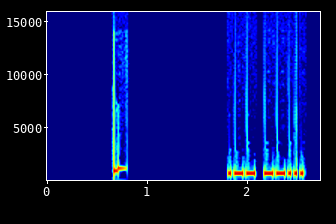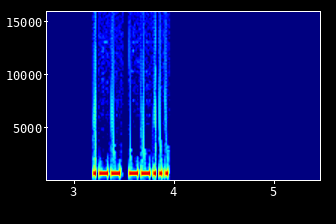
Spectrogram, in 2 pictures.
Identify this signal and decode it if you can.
Morse code, heard as a keyed tone, about 38 wpm, 700 Hz. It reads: W7 W7
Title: USA Call Sign Prefixes - Repeated 2x - 40wpm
